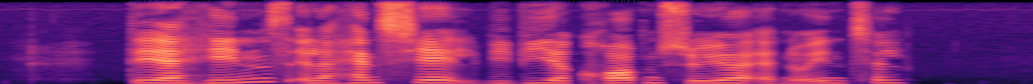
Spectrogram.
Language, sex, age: Danish, male, 37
